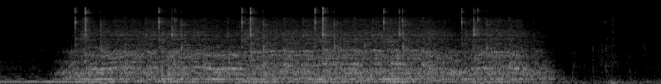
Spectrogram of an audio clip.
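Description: Claes leather patcher sewing machine stitching new leather binding onto a glove: a motor hum, then about five seconds of steady sewing with a few sharp ticks, stopping shortly before the end.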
